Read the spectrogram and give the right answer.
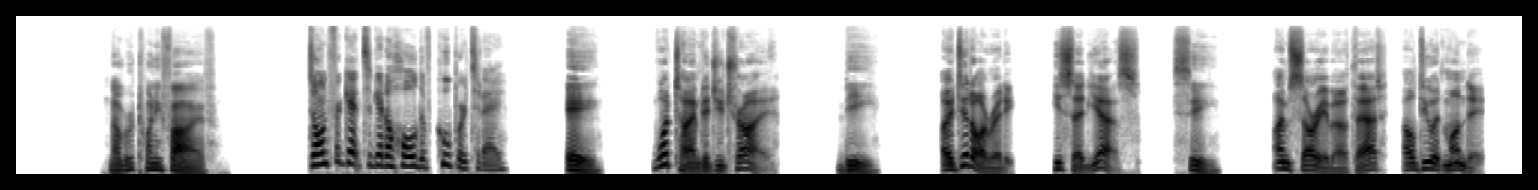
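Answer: B: I did already. He said yes.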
